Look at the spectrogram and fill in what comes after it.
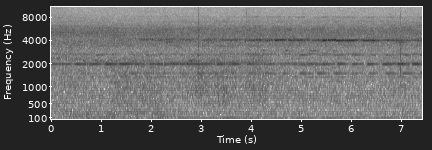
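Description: Low, steady rumble of a Metra diesel commuter train pulling away down the line, with thin steady high-pitched tones above it; a higher tone joins about two seconds in.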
